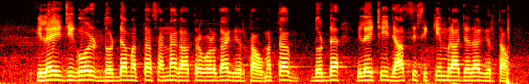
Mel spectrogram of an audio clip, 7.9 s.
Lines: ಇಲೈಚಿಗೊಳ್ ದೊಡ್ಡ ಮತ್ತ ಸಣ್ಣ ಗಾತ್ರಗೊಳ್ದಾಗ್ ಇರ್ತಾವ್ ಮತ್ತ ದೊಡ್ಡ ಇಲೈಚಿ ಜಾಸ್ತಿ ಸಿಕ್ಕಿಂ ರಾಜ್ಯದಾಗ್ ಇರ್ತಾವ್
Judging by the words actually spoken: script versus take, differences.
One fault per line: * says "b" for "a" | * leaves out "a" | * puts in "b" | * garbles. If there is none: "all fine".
all fine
